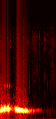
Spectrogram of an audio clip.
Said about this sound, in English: And I left my door open. So, like, the screen door's open, and this bird's tweaking out because it can hear another bird.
